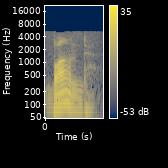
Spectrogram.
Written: Blondness

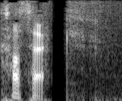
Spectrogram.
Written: Cossack

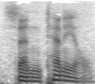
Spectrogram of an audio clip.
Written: Centennially

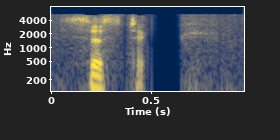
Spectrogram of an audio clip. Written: Cystic

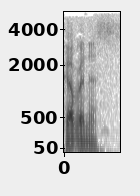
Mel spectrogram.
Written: Governess

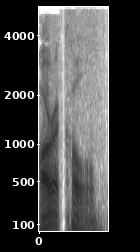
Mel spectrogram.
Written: Auricle

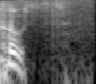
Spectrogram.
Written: Couth

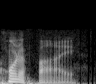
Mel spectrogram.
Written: Cornified

